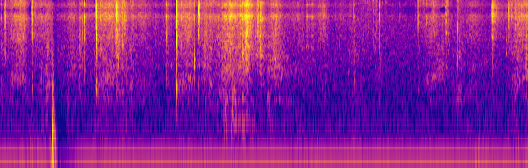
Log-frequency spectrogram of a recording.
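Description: Game building pieces snap into place with quick clacks.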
